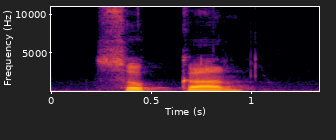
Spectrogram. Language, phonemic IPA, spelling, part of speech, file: Arabic, /suk.kar/, سكر, noun / verb, Ar-سكر.ogg
- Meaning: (noun) sugar; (verb) 1. to sugar, to sprinkle sugar over 2. to sweeten, to add sugar 3. to candy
